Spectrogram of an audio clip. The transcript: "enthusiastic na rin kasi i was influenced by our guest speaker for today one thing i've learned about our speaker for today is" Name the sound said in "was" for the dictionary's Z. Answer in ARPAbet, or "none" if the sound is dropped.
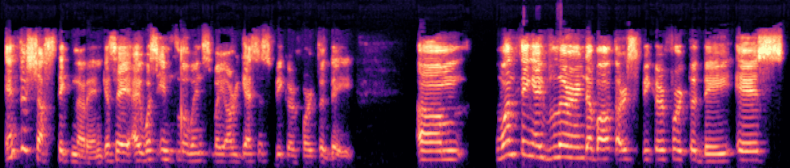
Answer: S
